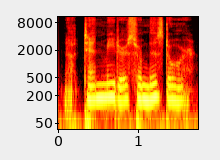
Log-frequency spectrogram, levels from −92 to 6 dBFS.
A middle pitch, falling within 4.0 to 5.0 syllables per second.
Yes: medium, 170 Hz; 4.8 syllables/s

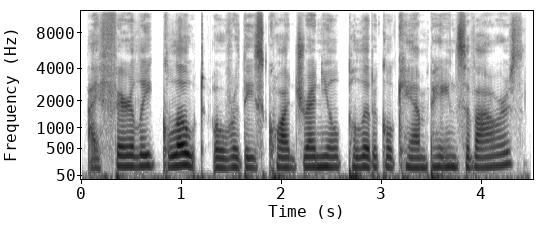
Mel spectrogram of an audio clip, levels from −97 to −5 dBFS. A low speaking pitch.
No: medium, 165 Hz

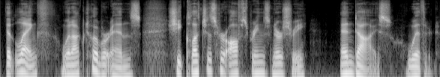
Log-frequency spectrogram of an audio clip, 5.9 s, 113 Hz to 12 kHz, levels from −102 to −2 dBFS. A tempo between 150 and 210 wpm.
No: slow, 135 wpm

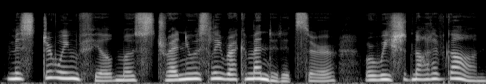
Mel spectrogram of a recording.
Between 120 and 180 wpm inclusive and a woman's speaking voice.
Yes: average, 160 wpm; female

